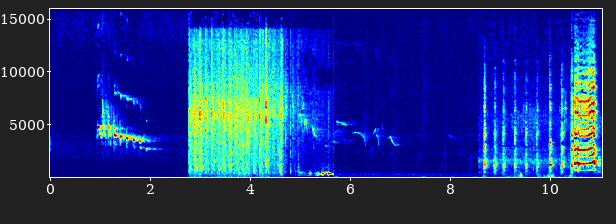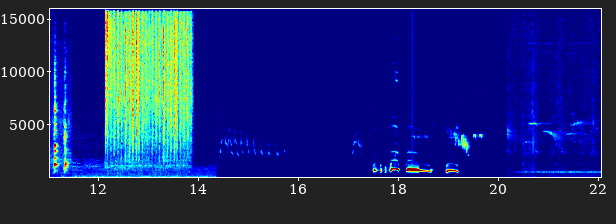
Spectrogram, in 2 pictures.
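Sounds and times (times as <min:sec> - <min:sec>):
chicken squawk: 0:08.6 - 0:11.5
chickens clucking: 0:08.6 - 0:11.5.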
